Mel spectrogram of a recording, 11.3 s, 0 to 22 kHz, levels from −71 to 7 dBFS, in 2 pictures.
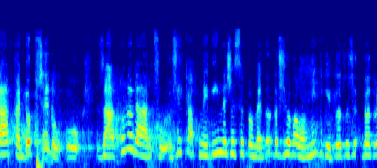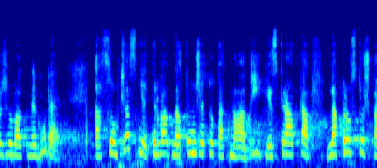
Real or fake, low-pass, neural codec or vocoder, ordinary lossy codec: fake; 10.8 kHz; codec, 44.1 kHz, 2.6 kbps, DAC; Opus, 16 kbps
